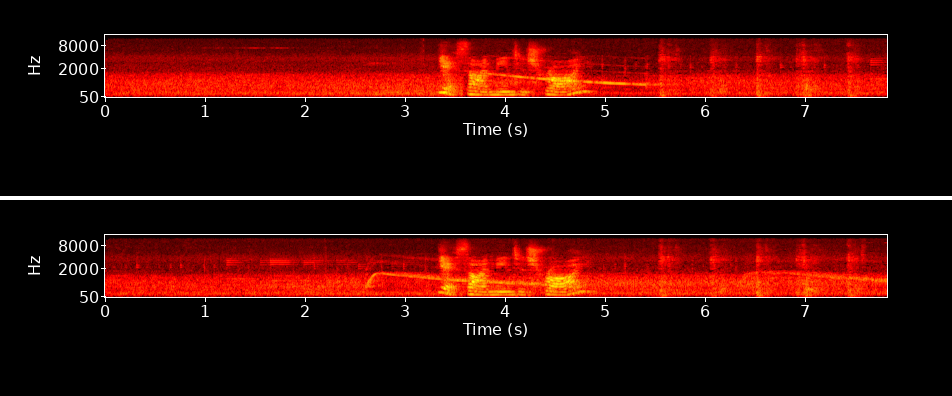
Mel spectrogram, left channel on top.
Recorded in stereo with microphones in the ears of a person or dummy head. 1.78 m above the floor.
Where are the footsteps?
25° right (ahead or behind), 2.5 m; by 7.5 s centre (ahead or behind), 2.5 m.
